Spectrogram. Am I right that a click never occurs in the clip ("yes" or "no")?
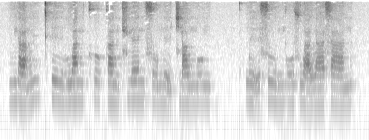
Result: yes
